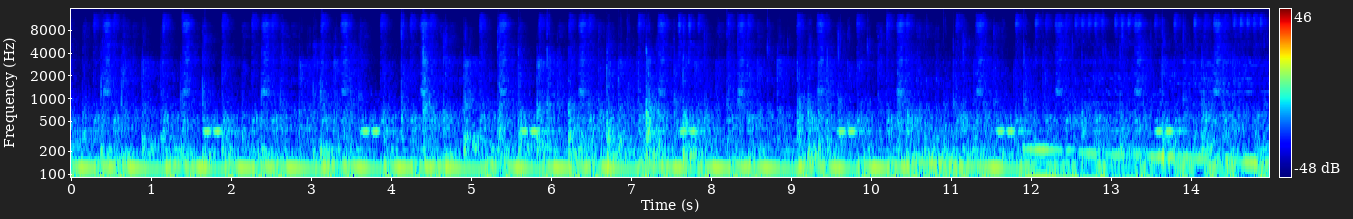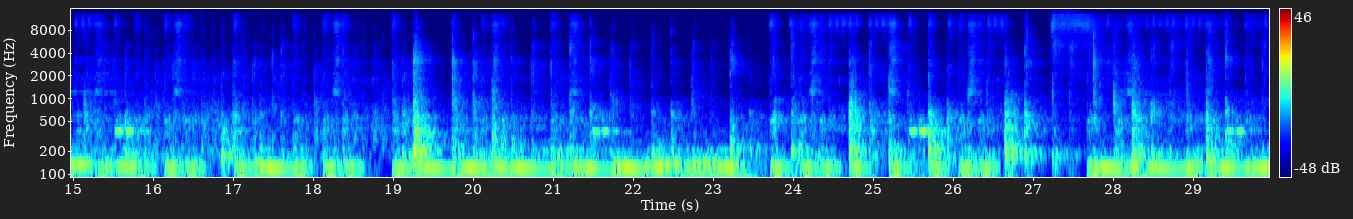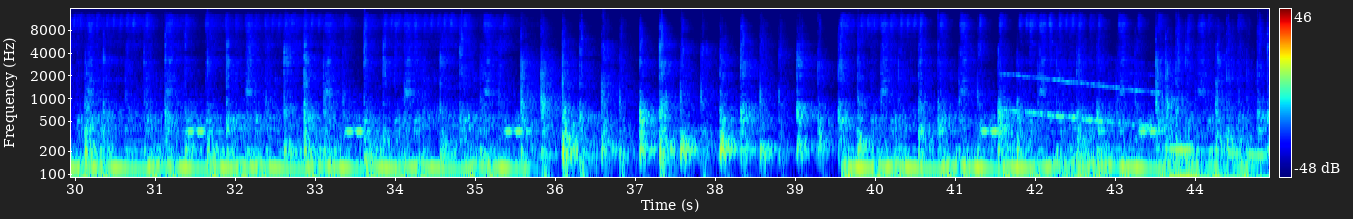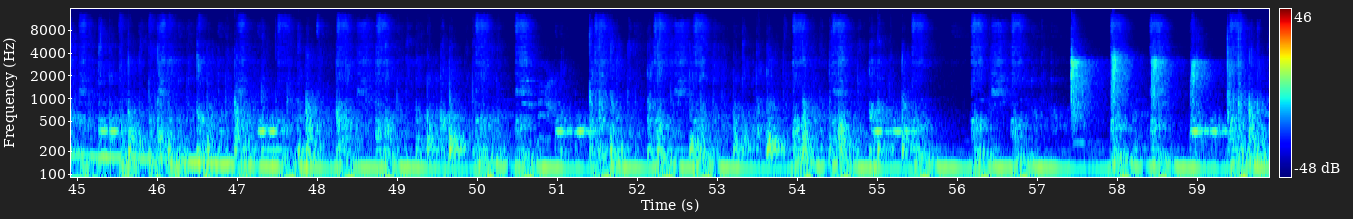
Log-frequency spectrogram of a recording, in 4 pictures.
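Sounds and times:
backing music with steady beat: 0.0s - 59.9s
tap shoes on hard floor: 0.3s - 12.0s, 15.0s - 25.0s, 25.7s - 27.1s, 34.6s - 39.9s, 40.8s - 50.7s, 51.4s - 55.5s, 59.4s - 59.9s.

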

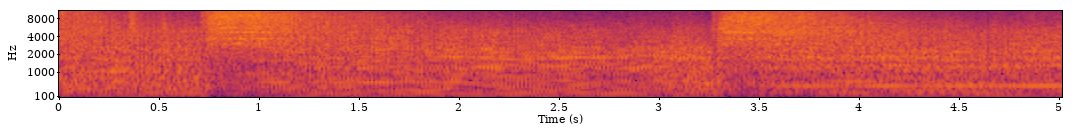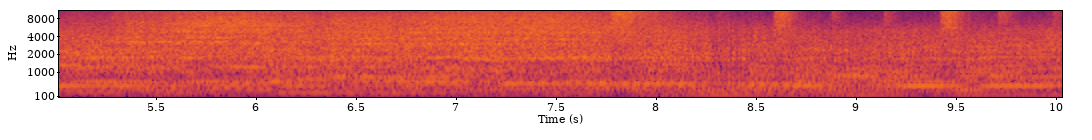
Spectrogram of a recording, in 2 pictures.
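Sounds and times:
distorted electric guitars and bass: 0.0s - 10.0s.

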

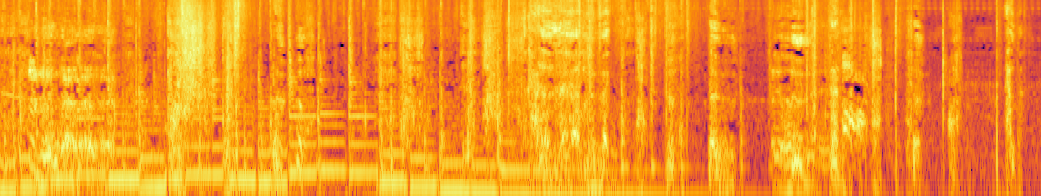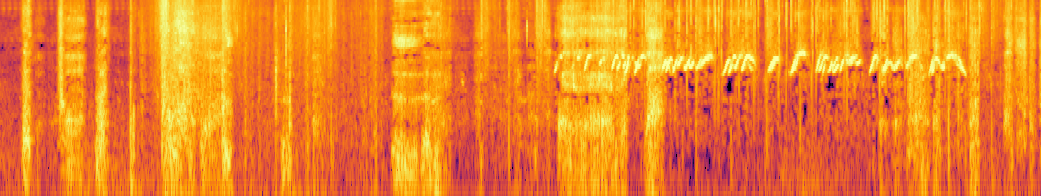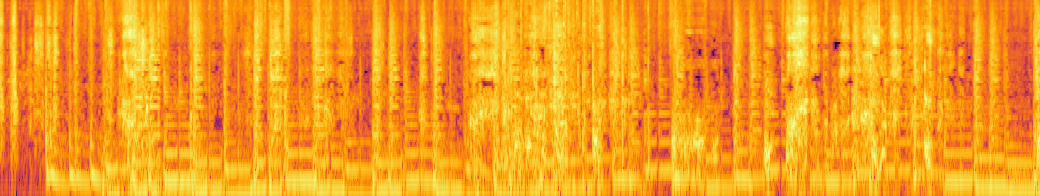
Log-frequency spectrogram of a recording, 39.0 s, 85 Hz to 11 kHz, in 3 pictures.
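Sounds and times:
cartoon animal grunts and growls: 0.0s - 14.5s, 17.9s - 18.7s, 26.4s - 39.0s
high chirps: 19.9s - 25.2s.

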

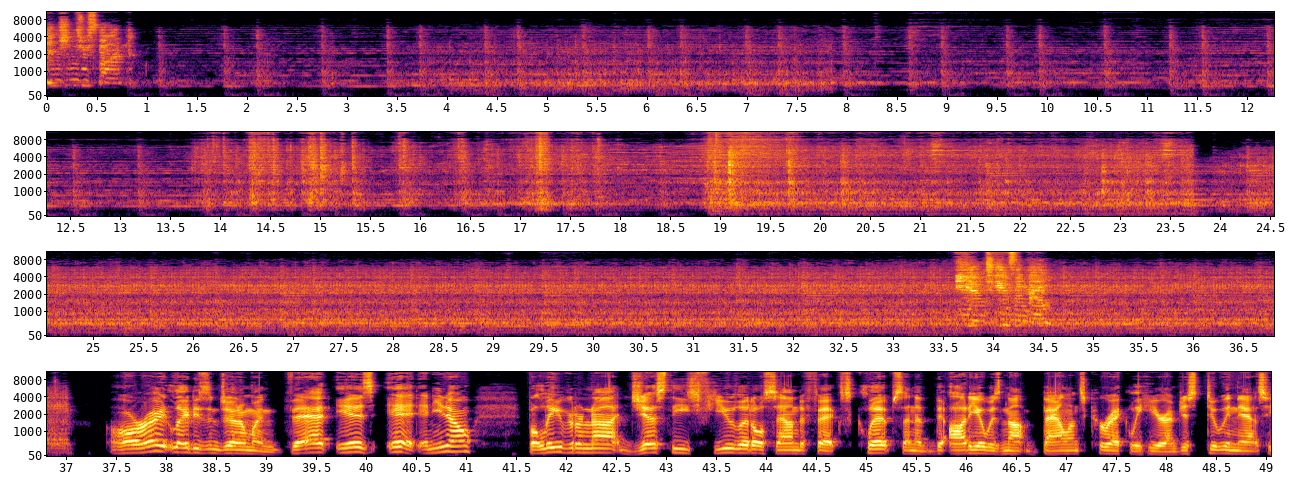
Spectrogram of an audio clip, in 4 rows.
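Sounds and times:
woman speaking over radio: 0.0s - 1.0s, 33.6s - 34.7s
fire truck idling: 0.0s - 37.3s
background music: 0.0s - 47.0s
crashing impacts: 18.6s - 23.8s.

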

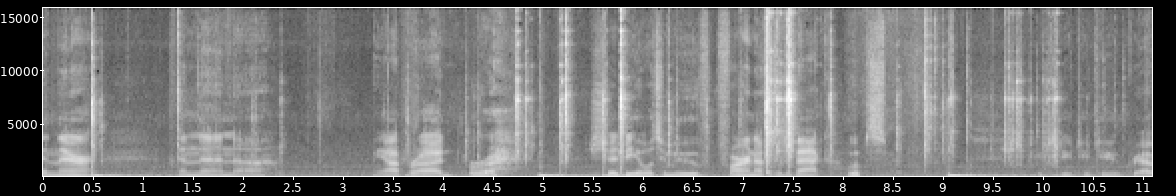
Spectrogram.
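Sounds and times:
metallic clicks and rattles: 3.7s - 11.0s.

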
